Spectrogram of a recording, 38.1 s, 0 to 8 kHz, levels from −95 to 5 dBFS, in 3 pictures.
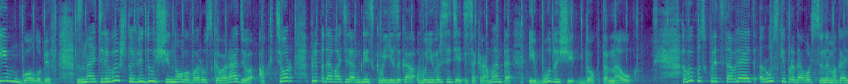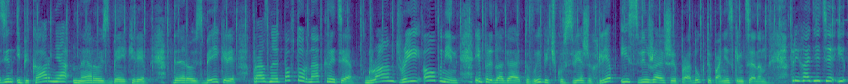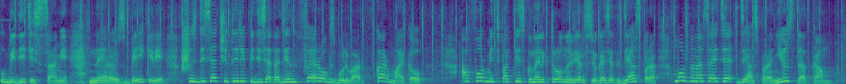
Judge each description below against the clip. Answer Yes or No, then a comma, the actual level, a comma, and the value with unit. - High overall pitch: Yes, high, 220 Hz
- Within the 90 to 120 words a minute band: Yes, slow, 110 wpm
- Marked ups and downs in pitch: Yes, wide, 8.1 semitones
